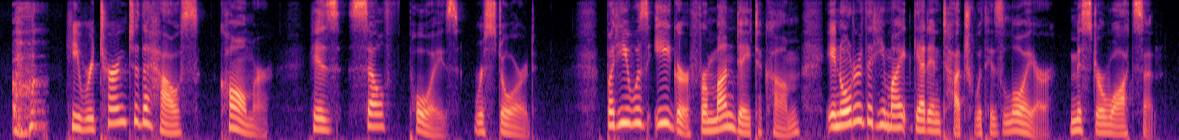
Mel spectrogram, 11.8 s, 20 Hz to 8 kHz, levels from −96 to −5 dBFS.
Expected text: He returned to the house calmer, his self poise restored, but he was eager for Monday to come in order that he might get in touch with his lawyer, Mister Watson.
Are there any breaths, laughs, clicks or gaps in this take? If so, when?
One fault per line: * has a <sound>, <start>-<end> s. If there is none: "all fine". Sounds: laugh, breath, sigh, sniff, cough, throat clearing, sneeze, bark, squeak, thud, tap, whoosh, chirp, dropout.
* has a cough, 0.1-0.5 s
